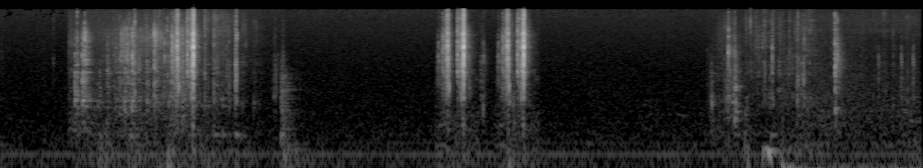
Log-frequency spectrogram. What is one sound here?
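A nail gun fires sharply into wood again and again.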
